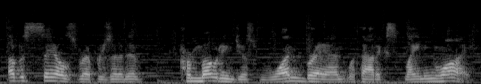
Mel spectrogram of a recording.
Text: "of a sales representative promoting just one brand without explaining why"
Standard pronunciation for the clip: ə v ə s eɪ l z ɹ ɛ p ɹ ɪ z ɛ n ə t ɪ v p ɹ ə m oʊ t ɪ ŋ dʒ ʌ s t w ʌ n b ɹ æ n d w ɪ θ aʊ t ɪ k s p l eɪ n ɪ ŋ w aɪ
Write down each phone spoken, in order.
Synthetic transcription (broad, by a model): ə v ə s eɪ l z ɹ ɛ p ɹ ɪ z ɛ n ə t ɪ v p ɹ ə m oʊ t ɪ ŋ dʒ ʌ s t w ʌ n b ɹ æ n d w ɪ θ aʊ t ɪ k s p l eɪ n ɪ ŋ w aɪ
